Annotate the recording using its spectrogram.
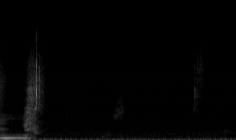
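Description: A short, low vocal call from a monkey, lasting about half a second at the start, ending with a sharp click.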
